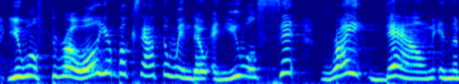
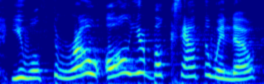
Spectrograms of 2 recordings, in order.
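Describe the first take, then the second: First: Louder, punching "your" and "window"; emphatic repeat. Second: Said in the usual way. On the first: Shown as a demonstration. Preaching the Holmes line to the congregation, louder and emphatic. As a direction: drive the quote home with force. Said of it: "See, I told you he said that".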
